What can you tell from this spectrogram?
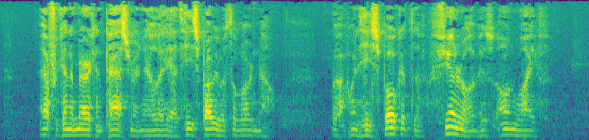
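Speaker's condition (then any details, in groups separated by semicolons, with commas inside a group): Parkinson's; diagnosed 14 years ago by neurologist in Lincoln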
